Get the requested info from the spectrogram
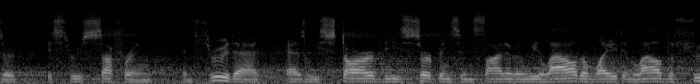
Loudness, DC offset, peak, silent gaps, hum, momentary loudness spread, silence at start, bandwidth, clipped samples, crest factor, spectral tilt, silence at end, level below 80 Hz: -33 LUFS; under 0.1%; -18 dBFS; none; none; 11 LU; 0 s; 14.5 kHz; under 0.1%; 16 dB; -6 dB/octave; 0 s; -54 dBFS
